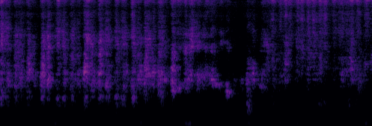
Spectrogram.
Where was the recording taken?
in a restroom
